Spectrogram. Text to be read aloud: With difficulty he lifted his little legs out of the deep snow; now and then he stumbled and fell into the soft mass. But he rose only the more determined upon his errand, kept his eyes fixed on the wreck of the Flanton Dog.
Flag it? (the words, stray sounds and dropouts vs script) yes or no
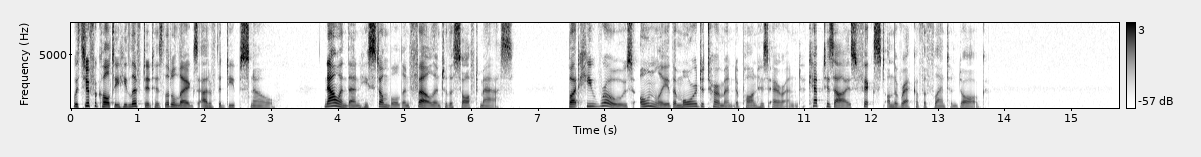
no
